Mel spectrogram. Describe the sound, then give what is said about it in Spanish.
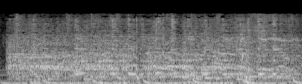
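A dense, loud crowd roars and shouts continuously, with chaotic overlapping voices and scattered sharp bursts, as police charge protesting farmers outdoors in front of the regional presidency in Oviedo. “Este es el sonido de la carga policial frente a la presidencia del Principado de Oviedo.”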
